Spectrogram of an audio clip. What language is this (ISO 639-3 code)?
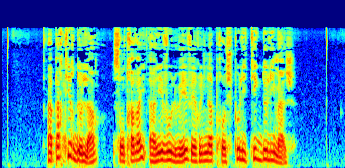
fra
